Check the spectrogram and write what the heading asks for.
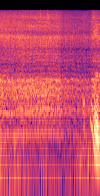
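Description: Steady hum of a small quadcopter drone's brushless motors and propellers heard from the ground, a low tone with an overtone above it, fading about a second and a half in as the drone climbs away.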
